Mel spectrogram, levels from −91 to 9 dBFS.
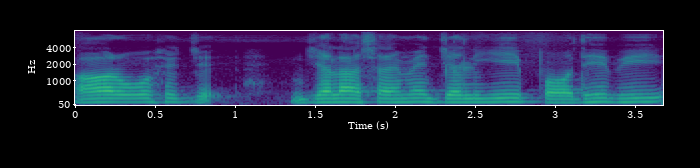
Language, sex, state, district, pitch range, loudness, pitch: Hindi, male, Bihar, Saharsa, 145-150 Hz, -27 LUFS, 145 Hz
